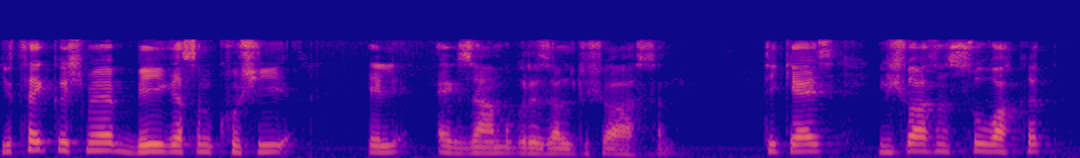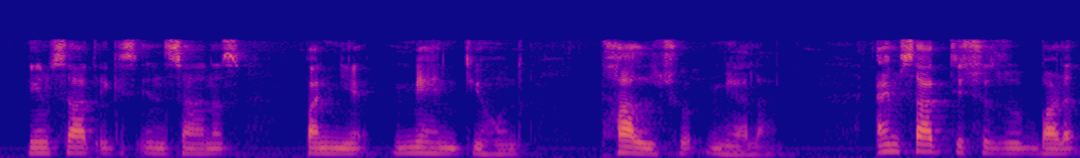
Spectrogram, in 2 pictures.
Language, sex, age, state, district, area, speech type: Kashmiri, male, 18-30, Jammu and Kashmir, Anantnag, rural, spontaneous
